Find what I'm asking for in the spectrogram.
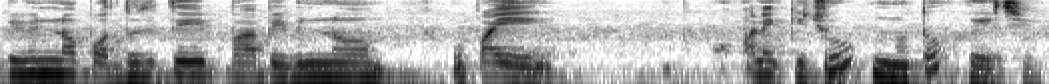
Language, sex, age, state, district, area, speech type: Bengali, female, 60+, West Bengal, Jhargram, rural, spontaneous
